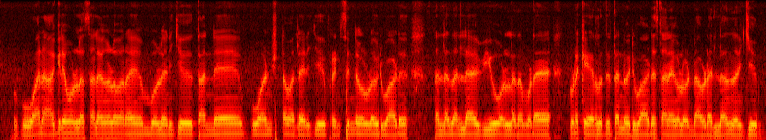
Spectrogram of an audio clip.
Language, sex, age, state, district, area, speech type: Malayalam, male, 18-30, Kerala, Alappuzha, rural, spontaneous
